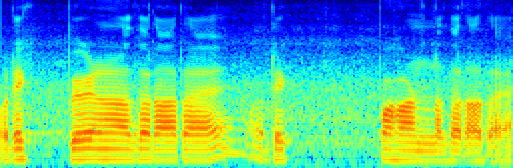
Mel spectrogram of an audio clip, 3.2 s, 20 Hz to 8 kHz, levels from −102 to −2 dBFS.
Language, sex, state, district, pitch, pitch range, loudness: Hindi, male, Bihar, East Champaran, 125 Hz, 120-130 Hz, -24 LUFS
